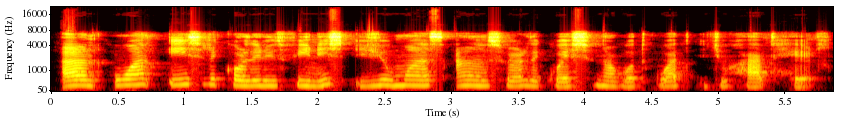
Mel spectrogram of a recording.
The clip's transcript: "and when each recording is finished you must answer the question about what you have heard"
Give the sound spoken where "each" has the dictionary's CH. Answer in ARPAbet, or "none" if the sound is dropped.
S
